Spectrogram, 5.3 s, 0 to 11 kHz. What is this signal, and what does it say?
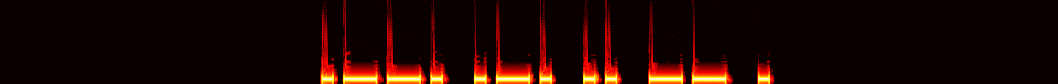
Morse code, heard as a keyed tone, about 22 wpm, 700 Hz. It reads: PRIME
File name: 5 Letter Words - First 3 Letters Given - 22wpm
